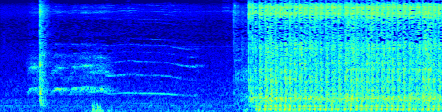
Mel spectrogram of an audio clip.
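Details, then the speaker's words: Yamaha Aerox scooter, apparently third tensioner failure: after a rooster crows, the engine starts into a fast, sharp metallic clatter over idle; cam chain tensioner failure rattle, to be replaced with a homemade manual tensioner. "buat kalian yang belum tahu kerusakan Tensioner Seperti apa kita akan nyalain dulu motor Yamaha aerox saynya kita dengarin suaranya"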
